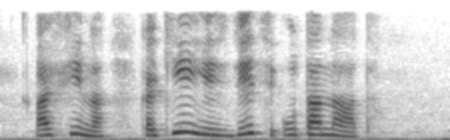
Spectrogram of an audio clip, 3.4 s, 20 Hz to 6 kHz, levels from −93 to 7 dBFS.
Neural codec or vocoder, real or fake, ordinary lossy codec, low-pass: none; real; MP3, 48 kbps; 5.4 kHz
